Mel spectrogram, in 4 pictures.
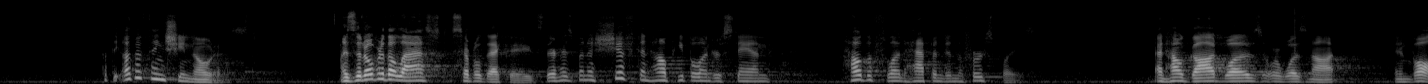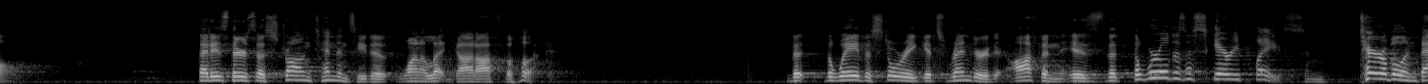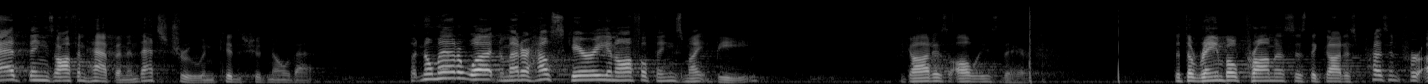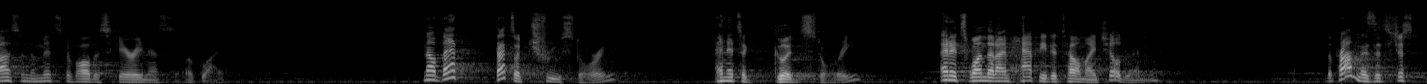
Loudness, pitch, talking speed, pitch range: -30 LUFS, 145 Hz, 155 wpm, 120-175 Hz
